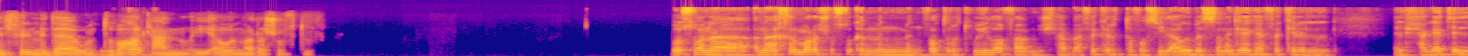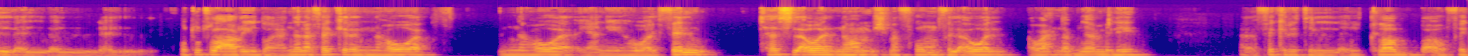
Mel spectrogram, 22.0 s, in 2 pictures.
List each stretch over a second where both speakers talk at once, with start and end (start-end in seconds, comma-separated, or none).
none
